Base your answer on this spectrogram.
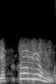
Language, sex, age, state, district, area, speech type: Sanskrit, male, 18-30, Karnataka, Uttara Kannada, rural, conversation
